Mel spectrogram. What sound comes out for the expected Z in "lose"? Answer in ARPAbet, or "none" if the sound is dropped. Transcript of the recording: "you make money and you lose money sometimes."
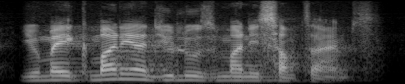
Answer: Z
